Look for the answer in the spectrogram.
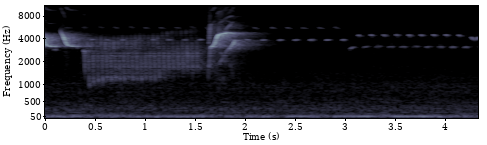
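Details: Canary song for training young canaries: a sharp high note, a long buzzy rolling trill, a loud high burst, then a thin series of soft, spaced high pips that slowly fade.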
